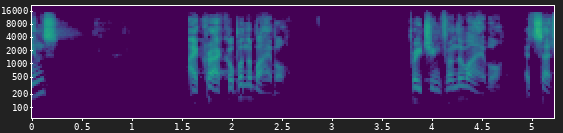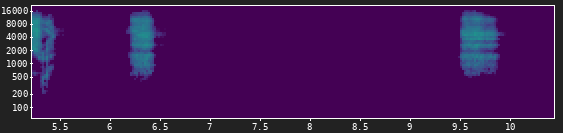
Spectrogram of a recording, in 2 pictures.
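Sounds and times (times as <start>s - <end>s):
speech: 0.0s - 0.4s, 1.6s - 2.7s, 3.8s - 5.6s, 6.2s - 6.5s
sharp breathy inhalations during a sermon: 6.2s - 6.7s, 9.5s - 10.1s.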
